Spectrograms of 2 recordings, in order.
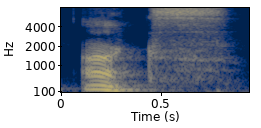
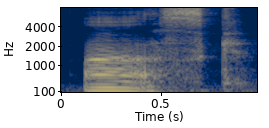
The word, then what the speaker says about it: ask: You may be saying axe instead of ask, max instead of mask, tax instead of task, or flax instead of flask, and dex or text instead of desk, etc. If you are getting these incorrect results, then you are pronouncing an X instead of the sk sound.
